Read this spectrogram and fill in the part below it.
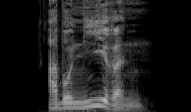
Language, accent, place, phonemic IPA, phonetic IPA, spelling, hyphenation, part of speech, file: German, Germany, Berlin, /abɔˈniːʁən/, [ʔabɔˈniːɐ̯n], abonnieren, abon‧nie‧ren, verb, De-abonnieren.ogg
- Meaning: 1. to subscribe (to a newspaper, a [social media/TV] channel, etc.) 2. to follow (e.g., on Instagram or Twitter)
